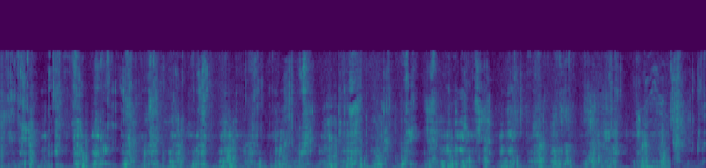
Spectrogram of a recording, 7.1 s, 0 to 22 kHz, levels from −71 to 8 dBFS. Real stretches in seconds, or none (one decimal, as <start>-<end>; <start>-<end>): 0.0-2.5; 4.2-7.1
